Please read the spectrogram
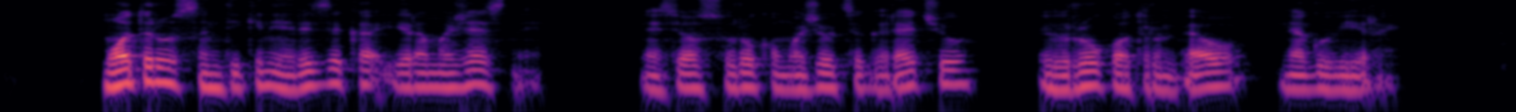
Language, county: Lithuanian, Marijampolė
